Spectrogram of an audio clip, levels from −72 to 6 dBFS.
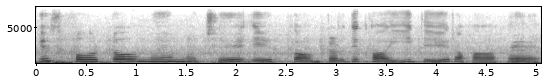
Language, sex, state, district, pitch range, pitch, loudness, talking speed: Hindi, female, Madhya Pradesh, Katni, 235-285 Hz, 260 Hz, -16 LUFS, 120 wpm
